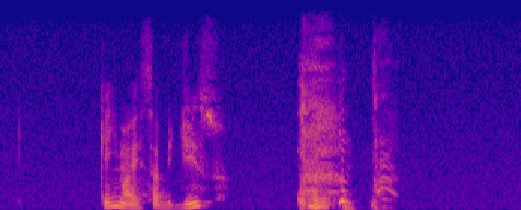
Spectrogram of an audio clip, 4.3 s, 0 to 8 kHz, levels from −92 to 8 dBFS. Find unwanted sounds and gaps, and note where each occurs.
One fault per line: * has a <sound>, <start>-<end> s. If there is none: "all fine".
* has a cough, 2.5-3.3 s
